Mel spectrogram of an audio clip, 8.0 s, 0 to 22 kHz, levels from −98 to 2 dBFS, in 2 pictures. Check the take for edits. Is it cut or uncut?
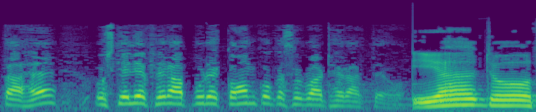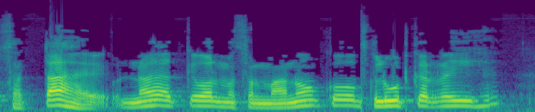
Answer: cut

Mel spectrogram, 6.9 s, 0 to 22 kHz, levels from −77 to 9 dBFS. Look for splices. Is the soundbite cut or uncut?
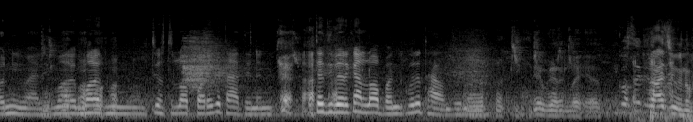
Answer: uncut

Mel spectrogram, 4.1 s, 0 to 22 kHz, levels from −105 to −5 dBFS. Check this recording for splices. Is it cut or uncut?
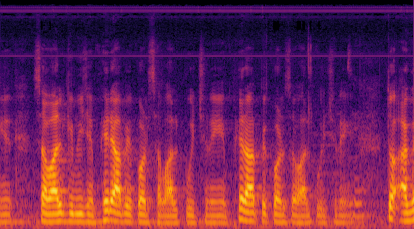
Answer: uncut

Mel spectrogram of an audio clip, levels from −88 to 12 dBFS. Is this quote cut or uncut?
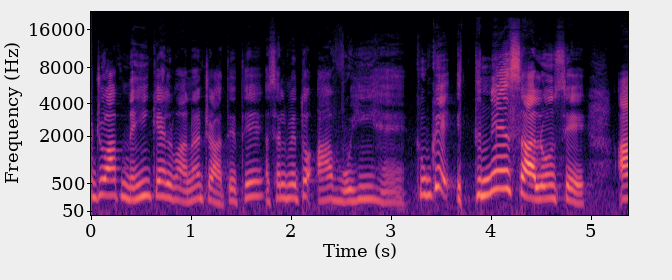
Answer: cut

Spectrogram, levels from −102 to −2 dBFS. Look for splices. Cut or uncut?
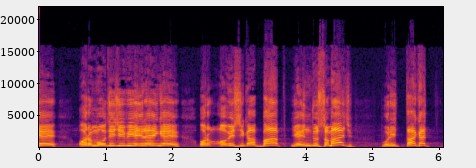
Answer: uncut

